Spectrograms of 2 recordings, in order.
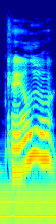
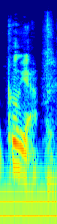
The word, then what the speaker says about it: Kaluuya: But of particular note is obviously Viola Davis in the lead role, but absolutely everybody else, including is it Daniel Kalu? How do you pronounce his surname? Kaluuya.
